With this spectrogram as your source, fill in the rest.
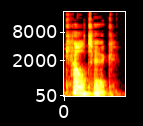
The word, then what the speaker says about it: Celtic: Celtic. Think of it as being spelled with a K. It's not. It's just a hard C.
